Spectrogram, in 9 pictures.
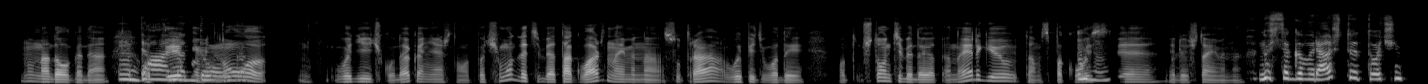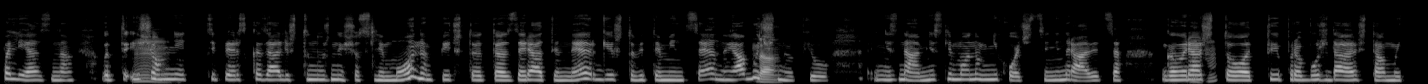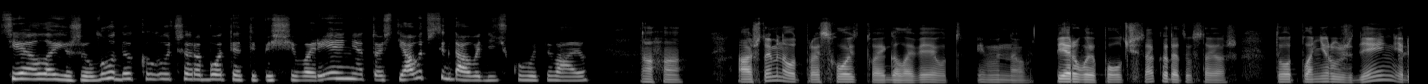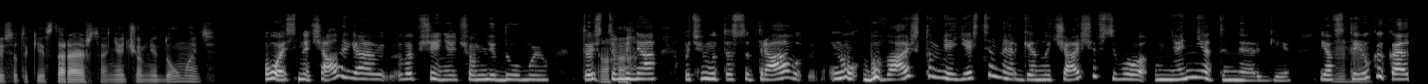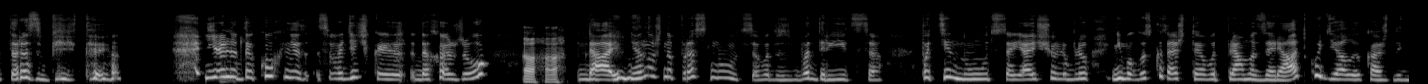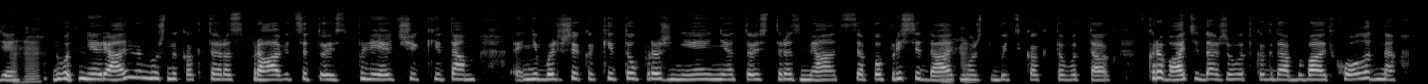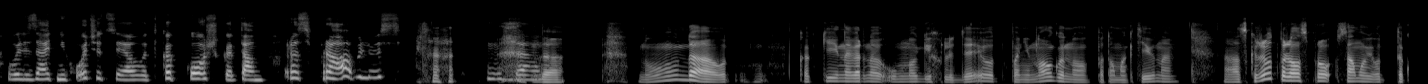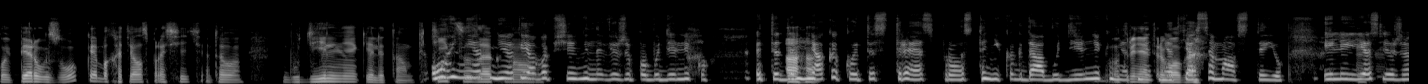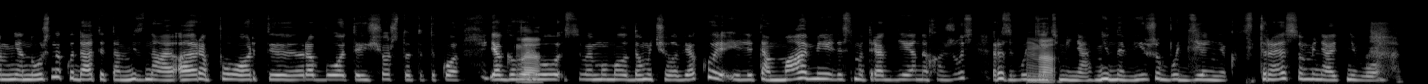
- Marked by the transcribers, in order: tapping; background speech; other background noise; chuckle; laughing while speaking: "разбитая"; other noise; chuckle; grunt; chuckle
- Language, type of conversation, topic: Russian, podcast, Как начинается твой обычный день?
